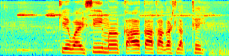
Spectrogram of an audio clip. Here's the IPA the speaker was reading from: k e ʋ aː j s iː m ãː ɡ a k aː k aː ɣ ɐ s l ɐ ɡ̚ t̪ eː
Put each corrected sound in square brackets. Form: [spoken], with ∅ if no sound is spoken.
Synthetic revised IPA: k e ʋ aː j s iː m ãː [k] a k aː k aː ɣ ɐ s l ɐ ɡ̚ [t̪ʰ] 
